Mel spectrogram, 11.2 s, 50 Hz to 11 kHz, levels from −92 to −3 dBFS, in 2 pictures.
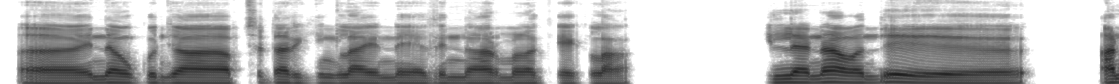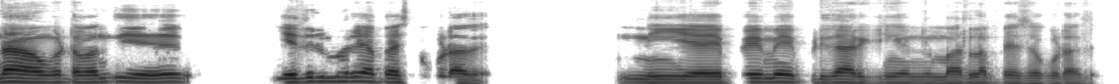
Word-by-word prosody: அ - - 0 0.3
"என்ன 120 +1 +1
கொஞ்சம் 110 -1 +2
அப்செட்டா 120 +3 -3
இருக்கீங்களா?" 110 0 -3
என்னா, 105 +1 -3
ஏதுன்னு 105 +1 -5
நார்மலா 105 0 -1
கேட்கலாம். 95 -2 -4 0.7
இல்லன்னா, 135 +2 +4
வந்து 125 +4 0 1.1
ஆனா, 155 - +7
அவுங்ட்ட 135 -1 +2
வந்து, 155 +3 -2 0.8
எதிர்மறையா 165 +2 +1
பேசக்கூடாது. 115 -4 -2 0.8
நீய 125 0 +1 0.2
எப்பயுமே 145 0 +1
இப்படி 120 -2 -9
தான் 125 -1 +2
இருக்கீங்கங்க 115 0 -6
இந்த 115 - -7
மாரிலாம் 115 +1 -4
பேசக்கூடாது. 95 -3 -6
115 Hz, 130 wpm, -21 LUFS, 110-135 Hz, 1.1 s, ஆனா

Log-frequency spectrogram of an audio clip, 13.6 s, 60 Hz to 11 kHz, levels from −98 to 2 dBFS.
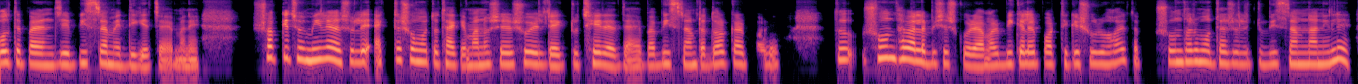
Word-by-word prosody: বলতে 230 0 +2
পারেন 205 -1 +3
যে 205 - +1
বিশ্রামের 220 -3 +3
দিকে 175 -2 -1
যায়। - - -3
মানে, - - -3 0.7
সবকিছু 300 -1 +3
মিলে 285 +2 +4
আসলে 240 0 0 0.2
একটা 275 - -4
সময় 245 -2 +1
তো - - 0
থাকে, 200 -3 +2
মানুষের 210 +1 0
শরীরটা 210 -4 +1
একটু 205 +1 -11
ছেড়ে 210 -4 +3
দেয় - - -3
বা 190 - 0
বিশ্রামটা 200 -2 +1
দরকার 215 -1 -1
পরে। - - -8 0.6
তো 275 - -1 0.3
সন্ধ্যাবেলা 290 -5 +4
বিশেষ 220 -1 0
করে 185 -2 +2
আমার 195 - -2
বিকেলের 215 0 +2
পর 215 - 0
থেকে 215 +1 -3
শুরু 215 -1 -3
হয়। 255 +3 -3
তারপর 220 - -11 0.2
সন্ধ্যার 240 +1 0
মধ্যে 230 -1 -3
আসলে 215 -1 -5
একটু 215 -1 -13
বিশ্রাম 215 0 0
না 210 - +3
নিলে, 255 +6 0
215 Hz, 180 wpm, -24 LUFS, 210-240 Hz, 0.7 s, মিলে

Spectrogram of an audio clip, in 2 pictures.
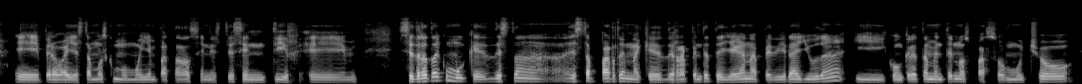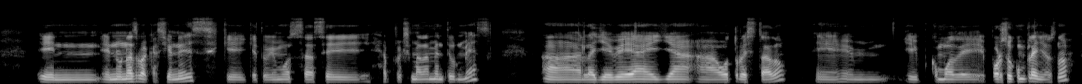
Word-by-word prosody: Eh, 110 -2 +3
pero, 115 - +2
vaya, 115 0 +3
estamos 115 +2 -2
como 115 -3 -5
muy 115 +1 -5
empatados 115 -1 -4
en 110 0 -6
este 110 +3 -5
sentir. 110 -1 -2 0.2
Eh, 110 -1 -3 0.5
se 135 - +3
trata 150 +7 +5
como 170 -5 0
que 120 -3 -1
de 135 +2 -2
esta 140 0 -2
esta 140 - +2
parte 140 +1 +3
en 140 - 0
la 120 -2 +1
que 115 -1 0
de 115 +1 -1
repente 115 +4 0
te 115 -4 -1
llegan 125 +3 +3
a 120 - +1
pedir 115 +2 -2
ayuda 125 +8 +1
y, 110 -2 -4
concretamente, 120 +2 0
nos 120 -3 -1
pasó 110 - -2
mucho 125 +3 -2 0.5
en 110 -2 0
en 115 0 +2
unas 130 +3 +5
vacaciones 145 - 0
que 110 -2 -4
que - - -7
tuvimos 115 +1 -4
hace 115 +2 -1
aproximadamente 120 +1 -2
un 115 - -5
mes. 225 - -5 0.5
Ah, 115 -1 +2
la 115 0 +3
llevé 115 +1 +6
a 120 0 +4
ella 120 0 +2
a 115 0 -2
otro 115 +1 +1
estado, 115 - +1 0.2
eh, 115 +2 -6
en 115 0 -11 0.2
y 115 -2 -3
como 115 0 +1
de 115 0 -2
por 125 - +4
su 135 - +4
cumpleaños, 130 -3 +3
¿no? 185 +3 +2
115 Hz, 170 wpm, -24 LUFS, 115-125 Hz, 0.5 s, llevé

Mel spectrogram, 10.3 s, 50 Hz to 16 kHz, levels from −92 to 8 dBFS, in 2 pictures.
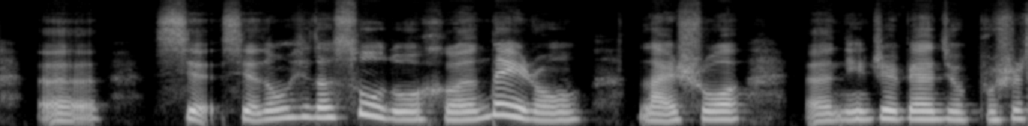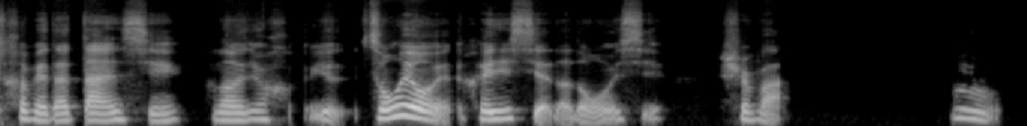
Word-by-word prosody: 呃， - - -3 0.3
写 - - 0
写 200 -4 0
东 210 +5 +1
西 250 - -2
的 245 -1 +4
速 275 +3 +2
度 190 -3 +1
和 190 -1 +1
内 280 +1 +6
容 185 -2 0 0.3
来 170 0 +1
说， 195 0 +1 0.3
呃， 165 - -2
您 190 +2 0
这 205 +1 +3
边 200 -1 +3
就 195 -1 -1
不 190 0 -7
是 210 +3 -1
特 205 - -3
别 175 -3 +1
地 170 +1 0
担 175 +1 +1
心， 175 -1 -5
可 185 - -11
能 180 0 +1
就 195 - -2
和 - - -15
有 190 - -3
总 225 +6 +5
有 235 -6 +7
可 195 - -1
以 200 - +3
写 220 - -1
的 485 - -5
东 - - -3
西， - - -9 0.2
是 - - -5
吧？ - - -3 0.8
嗯。 215 -5 -4
195 Hz, 240 characters per minute, -25 LUFS, 185-215 Hz, 0.8 s, 有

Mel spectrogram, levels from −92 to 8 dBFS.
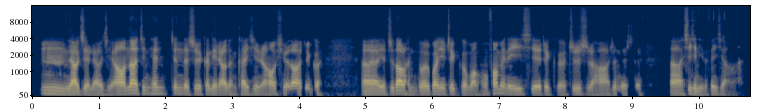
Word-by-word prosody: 嗯， 120 -4 -2
了 105 +1 +7
解， 110 - -1
了 90 +1 -1
解， 85 0 -9
啊， 115 +1 +7
那 130 0 +8
今 125 -1 -6
天 125 0 -4
真 120 - -4
的 120 - -1
是 110 +1 -3
跟 110 +2 -3
你 - - +1
聊 - - +3
得 - - -4
很 90 - -16
开 100 +1 0
心， 105 +1 -5
然 90 - -2
后 110 - +2
学 95 -1 -8
到 110 +1 +3
这 115 - -6
个 - - -2 0.6
呃， 105 0 +3
也 100 - 0
知 120 - -6
道 125 0 +9
了 - - +3
很 90 -2 -11
多 105 +3 0
关 115 +1 +3
于 115 - -1
这 115 0 -3
个 100 -1 -3
网 90 -2 -1
红 95 +4 -10
方 135 +6 +3
面 - - -1
的 - - 0
一 105 0 -1
些 105 0 -1
这 95 - -4
个 90 -1 -8
知 110 +6 -5
识 95 -4 -9
啊， 85 0 -3
真 95 - -7
的 - - -5
是， - - -21 0.6
呃， 95 -1 +1
谢 110 +9 -4
谢 115 - +1
你 95 -5 -5
的 85 - -13
分 100 +2 -3
享 - - -7
啊。 - - -22
105 Hz, 330 characters per minute, -28 LUFS, 95-115 Hz, 0.6 s, 道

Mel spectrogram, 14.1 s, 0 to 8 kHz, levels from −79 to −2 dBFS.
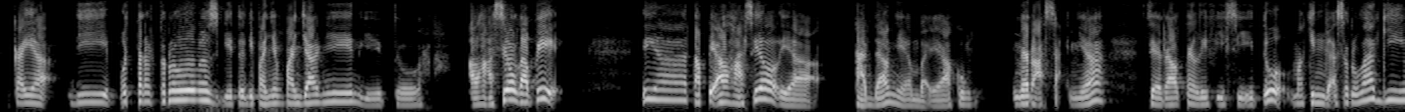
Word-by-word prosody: Kayak, 160 -1 0
diputer 180 +3 -4
terus, 220 -1 +4
gitu, 145 0 -4
dipanjang-panjangin, 165 +5 0
gitu. 125 -1 -8 0.5
Alhasil 145 +12 +5
tapi 245 - +4 0.8
iya, 225 -2 -1
tapi 170 -1 +2
alhasil, 180 - +3
ya, 120 -3 0 0.4
kadang 140 +7 +1
ya 120 -2 -5
Mbak 115 -2 -6
ya, 110 0 -2
aku 135 - -6
ng 130 - -21 0.4
ngerasanya, 150 +5 +1 0.4
serial 135 -2 +1
televisi 140 - -4
itu, 450 +5 +2
makin 160 +1 -3
enggak - - 0
seru 170 0 -3
lagi, 220 -1 0
165 Hz, 110 wpm, -25 LUFS, 140-215 Hz, 0.8 s, Alhasil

